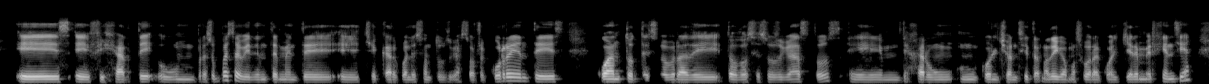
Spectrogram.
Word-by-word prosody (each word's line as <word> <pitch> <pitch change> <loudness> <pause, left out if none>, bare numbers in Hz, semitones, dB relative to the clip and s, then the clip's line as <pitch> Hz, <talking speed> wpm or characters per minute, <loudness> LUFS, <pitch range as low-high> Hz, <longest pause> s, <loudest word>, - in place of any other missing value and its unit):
es, 125 0 +8
eh, 115 -2 +4
fijarte 125 +2 0
un 115 -1 -6
presupuesto, 195 - -1
evidentemente, 115 -1 -1
eh, 110 - -10
checar 115 -1 -3
cuáles 115 0 -4
son 115 -3 -9
tus 115 -2 -12
gastos - - -8
recurrentes, 140 -5 +1 0.3
cuánto 125 0 +4
te - - -6
sobra 115 0 0
de 115 0 -1
todos 115 +1 -2
esos 115 0 -5
gastos, 120 +7 -4
eh, 110 -1 -5 0.2
dejar 115 - -1
un 115 +1 -6
un 115 -1 -6
colchoncito, 115 -1 -3
no - - -4
digamos 115 -2 +2
ahora 115 -1 -1
cualquier 115 +2 -3
emergencia, 130 - -1
115 Hz, 150 wpm, -24 LUFS, 115-125 Hz, 0.3 s, es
